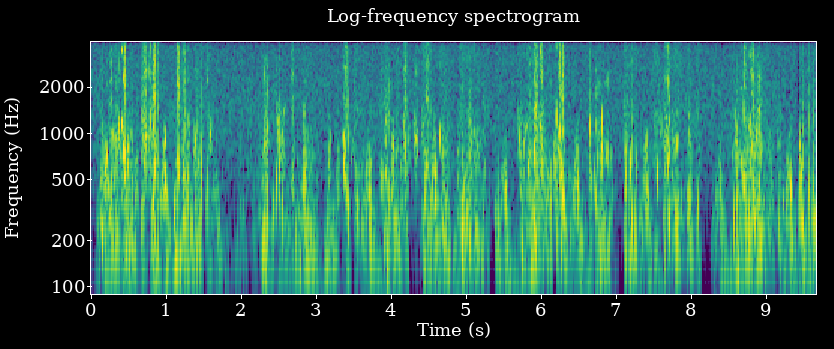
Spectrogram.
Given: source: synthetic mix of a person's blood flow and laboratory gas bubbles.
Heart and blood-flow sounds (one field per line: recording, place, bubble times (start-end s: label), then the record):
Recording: Doppler ultrasound of blood flow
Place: precordium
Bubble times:
0.09-0.57 s: bubbles
0.64-0.92 s: bubbles
1.06-1.64 s: bubbles
2.24-2.58 s: bubbles
2.65-3.03 s: bubbles
3.32-3.64 s: bubbles
3.82-4.54 s: bubbles
4.61-4.80 s: bubbles
4.89-5.25 s: bubbles
5.36-5.47 s: bubbles
5.67-6.36 s: bubbles
6.59-6.89 s: bubbles
7.09-7.32 s: bubbles
7.47-8.13 s: bubbles
8.52-9.21 s: bubbles
9.39-9.68 s: bubbles
From the record:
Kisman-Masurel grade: 343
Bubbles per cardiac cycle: rolling drumbeat, 9 or more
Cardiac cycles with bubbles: 100%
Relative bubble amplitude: loud (0.450 to 0.775)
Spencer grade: 3 (all of the cardiac periods contain showers or single bubble signals, but not dominating or overriding the cardiac motion signals)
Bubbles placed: only in the low amplitude regions of the cardiac cycle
